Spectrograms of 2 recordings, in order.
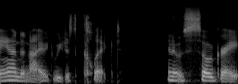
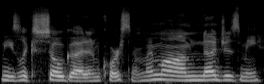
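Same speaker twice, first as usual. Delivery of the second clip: ordinary talk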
